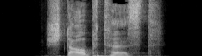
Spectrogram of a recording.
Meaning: inflection of stauben: 1. second-person singular preterite 2. second-person singular subjunctive II
- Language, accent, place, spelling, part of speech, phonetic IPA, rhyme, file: German, Germany, Berlin, staubtest, verb, [ˈʃtaʊ̯ptəst], -aʊ̯ptəst, De-staubtest.ogg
